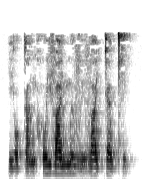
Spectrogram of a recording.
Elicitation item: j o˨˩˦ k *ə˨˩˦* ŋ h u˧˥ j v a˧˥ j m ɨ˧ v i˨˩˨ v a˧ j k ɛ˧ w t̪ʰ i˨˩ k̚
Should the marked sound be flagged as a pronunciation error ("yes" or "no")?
yes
